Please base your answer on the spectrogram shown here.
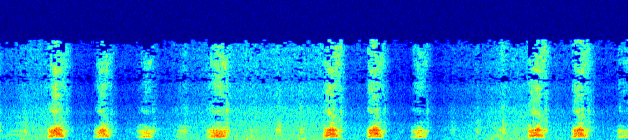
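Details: A male Belgian Malinois "sings" along to music, giving a quick series of short, yelping barks, one roughly every half second.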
